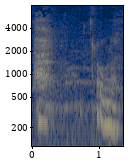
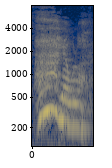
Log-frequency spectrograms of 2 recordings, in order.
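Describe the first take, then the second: First: Soft gasp of a burning mouth; mouth burning from spicy food. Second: Sudden exclaim from the spicy heat; mouth burning from spicy food. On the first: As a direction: sigh it out, mouth on fire. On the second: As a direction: cry out as the chilli hits. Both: Real, not acted. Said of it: "Pedes banget".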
